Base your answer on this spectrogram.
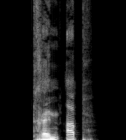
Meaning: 1. singular imperative of abtrennen 2. first-person singular present of abtrennen
- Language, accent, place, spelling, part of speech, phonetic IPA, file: German, Germany, Berlin, trenn ab, verb, [ˌtʁɛn ˈap], De-trenn ab.ogg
